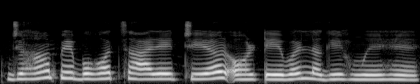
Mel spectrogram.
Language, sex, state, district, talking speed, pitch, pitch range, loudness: Hindi, female, Jharkhand, Garhwa, 140 wpm, 245 Hz, 230-260 Hz, -13 LUFS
